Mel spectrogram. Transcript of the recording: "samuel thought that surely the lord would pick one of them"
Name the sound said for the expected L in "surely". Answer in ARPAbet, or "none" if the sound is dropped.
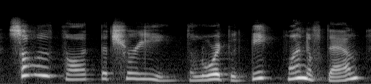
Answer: none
